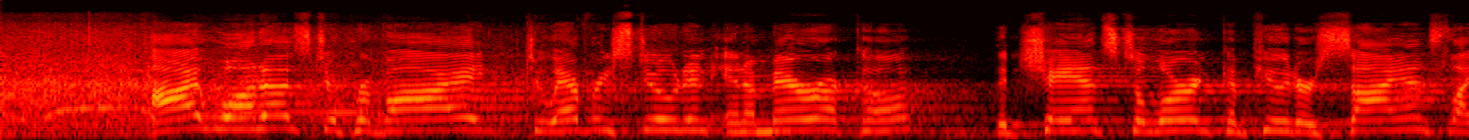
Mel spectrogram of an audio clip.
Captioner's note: applause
